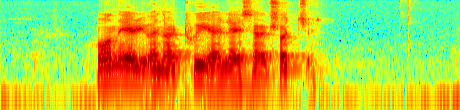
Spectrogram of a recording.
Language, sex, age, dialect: Faroese, male, 15-35, Norðuroyggjar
